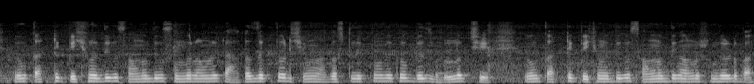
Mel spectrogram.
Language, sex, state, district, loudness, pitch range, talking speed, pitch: Bengali, male, West Bengal, Dakshin Dinajpur, -20 LUFS, 130-145 Hz, 260 wpm, 135 Hz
